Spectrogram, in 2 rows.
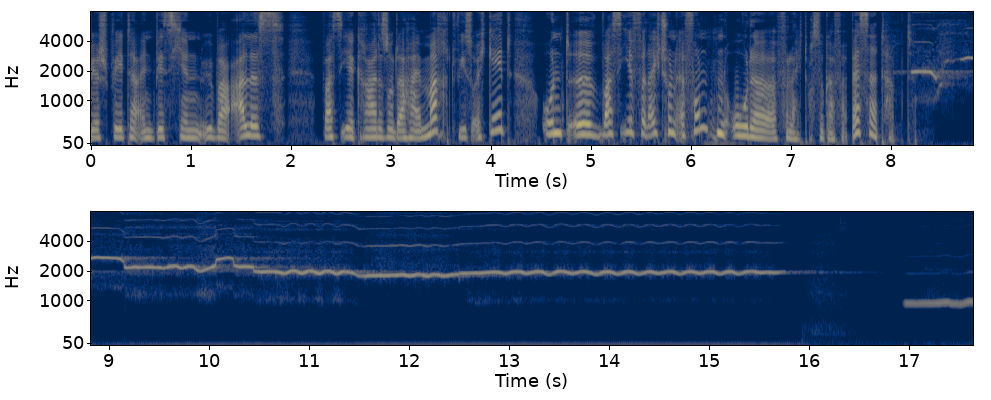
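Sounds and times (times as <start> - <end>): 
speech: 0.0 - 8.4
bone flute playing: 8.3 - 15.9, 17.0 - 17.6.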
